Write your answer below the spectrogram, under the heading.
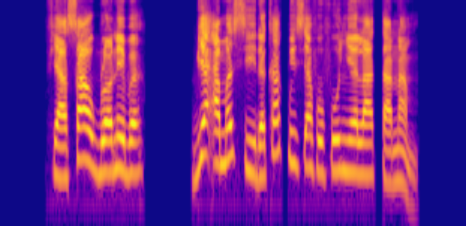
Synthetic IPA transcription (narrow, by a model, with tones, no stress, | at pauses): fi˨a˨sa˦u˦lɡ͡blɔ˨nɛ̃˦bɛ˦ | bi˦a˦ʔa˨mɛ̃˨si˨ɖɛ˨ka˦k͡pu˦i˦si˦a˨fo˨fo˦ɲɛ̃˦la˦t̪a˨nã˨m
